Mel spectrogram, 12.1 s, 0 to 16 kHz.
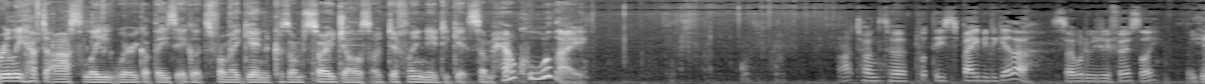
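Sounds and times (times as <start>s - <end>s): soft steady hiss: 0.0s - 12.0s.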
